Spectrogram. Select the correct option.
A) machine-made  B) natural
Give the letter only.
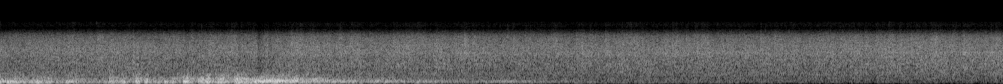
B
